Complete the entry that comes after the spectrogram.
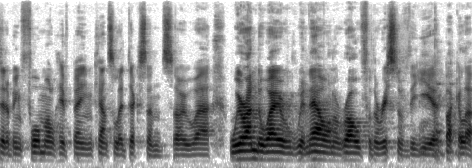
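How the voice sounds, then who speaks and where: At a moderate pace, the speaker talks in a New Zealand accent with monotone, flat intonation. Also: man, big swings in loudness. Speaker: committee chair. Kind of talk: council meeting.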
